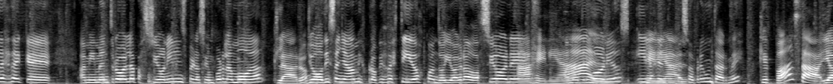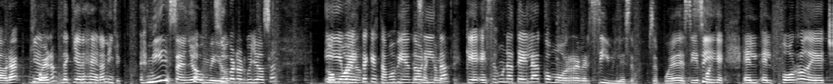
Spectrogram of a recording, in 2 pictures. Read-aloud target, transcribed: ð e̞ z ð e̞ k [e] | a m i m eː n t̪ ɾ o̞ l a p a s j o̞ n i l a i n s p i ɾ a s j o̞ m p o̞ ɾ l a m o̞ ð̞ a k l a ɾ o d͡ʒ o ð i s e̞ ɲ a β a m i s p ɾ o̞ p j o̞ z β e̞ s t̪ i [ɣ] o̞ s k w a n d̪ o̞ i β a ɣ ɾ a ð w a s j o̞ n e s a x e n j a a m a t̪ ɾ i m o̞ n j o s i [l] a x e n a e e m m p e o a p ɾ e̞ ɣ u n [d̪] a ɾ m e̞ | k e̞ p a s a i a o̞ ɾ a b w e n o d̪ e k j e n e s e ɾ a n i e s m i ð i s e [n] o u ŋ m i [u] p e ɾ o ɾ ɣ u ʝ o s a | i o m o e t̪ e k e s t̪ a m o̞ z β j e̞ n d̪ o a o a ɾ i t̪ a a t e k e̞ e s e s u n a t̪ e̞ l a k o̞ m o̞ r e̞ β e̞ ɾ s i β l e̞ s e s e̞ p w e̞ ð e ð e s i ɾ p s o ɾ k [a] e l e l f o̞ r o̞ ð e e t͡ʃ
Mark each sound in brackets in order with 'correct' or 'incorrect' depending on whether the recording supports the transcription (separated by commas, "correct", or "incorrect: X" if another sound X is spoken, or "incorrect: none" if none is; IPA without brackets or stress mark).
correct, incorrect: ð, correct, incorrect: t̪, incorrect: ɲ, correct, incorrect: e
